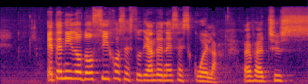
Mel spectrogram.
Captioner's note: speaking Spanish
